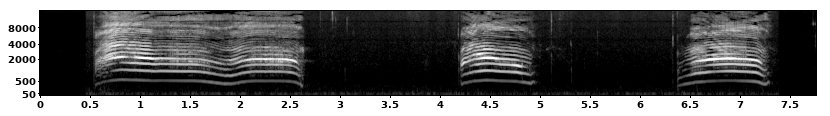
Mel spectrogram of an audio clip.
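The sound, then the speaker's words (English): A cat named Duarte meows three times: one long, wavering, drawn-out yowl, then two shorter meows after brief pauses. No one is talking. “Now it's time for Duarte's Corner, where my cat of constant size, Duarte, will share his opinions about the book.”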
